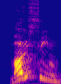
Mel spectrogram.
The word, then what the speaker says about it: Mohsin: I think the H is silent, but Mohsin Khan has been an absolute find of the season.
